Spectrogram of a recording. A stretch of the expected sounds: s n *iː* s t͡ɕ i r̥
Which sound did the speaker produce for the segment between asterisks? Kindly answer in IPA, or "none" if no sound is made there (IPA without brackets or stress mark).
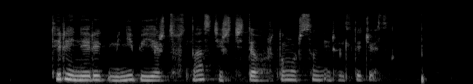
aː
